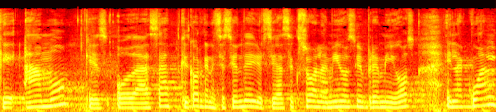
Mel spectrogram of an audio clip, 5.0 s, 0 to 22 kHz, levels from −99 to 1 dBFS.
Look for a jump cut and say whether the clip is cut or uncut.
cut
